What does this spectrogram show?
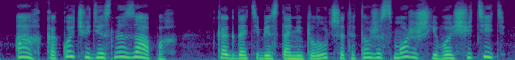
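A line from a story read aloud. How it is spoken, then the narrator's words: Ringing happy chirping voice. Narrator (Russian): щебетала она своим звонким, счастливым голоском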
